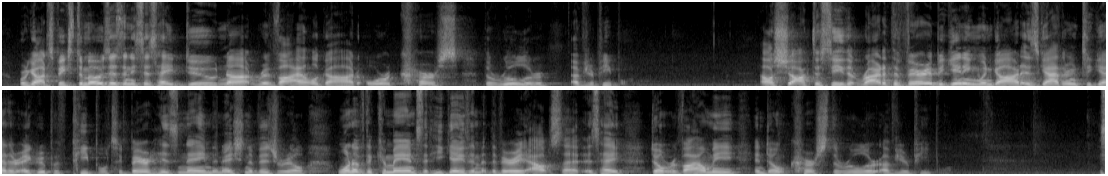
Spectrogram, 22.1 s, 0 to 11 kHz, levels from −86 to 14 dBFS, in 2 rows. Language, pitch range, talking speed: English, 145-180 Hz, 200 wpm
